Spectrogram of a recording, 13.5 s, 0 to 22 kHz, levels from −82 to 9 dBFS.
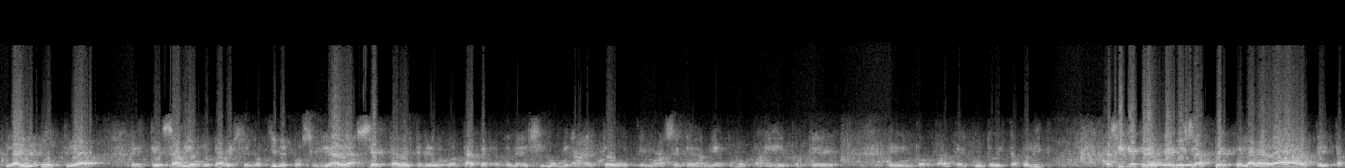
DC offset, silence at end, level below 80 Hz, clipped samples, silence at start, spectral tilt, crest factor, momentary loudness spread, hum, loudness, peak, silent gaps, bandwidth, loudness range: under 0.1%; 0 s; -46 dBFS; under 0.1%; 0 s; -3.5 dB/octave; 12 dB; 10 LU; none; -14 LUFS; -2 dBFS; none; 16.5 kHz; 6 LU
